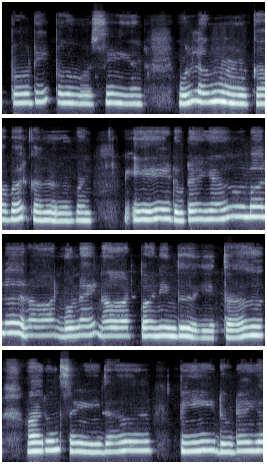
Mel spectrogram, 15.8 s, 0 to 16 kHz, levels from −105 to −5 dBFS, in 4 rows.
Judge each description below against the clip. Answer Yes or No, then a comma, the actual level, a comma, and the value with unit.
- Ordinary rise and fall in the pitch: No, narrow, 2.2 semitones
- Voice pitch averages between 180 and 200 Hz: No, very high, 255 Hz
